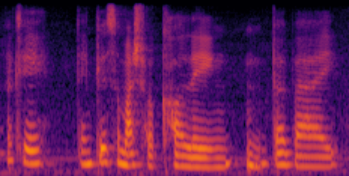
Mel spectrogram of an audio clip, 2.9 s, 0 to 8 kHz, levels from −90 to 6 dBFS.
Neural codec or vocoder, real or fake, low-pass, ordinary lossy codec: none; real; 7.2 kHz; none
